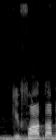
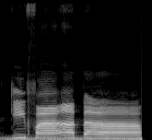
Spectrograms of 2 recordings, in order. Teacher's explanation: ہم نے الف مدہ کو ایک الف دو حرکات کے برابر کھینچ کر پڑھنا ہے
